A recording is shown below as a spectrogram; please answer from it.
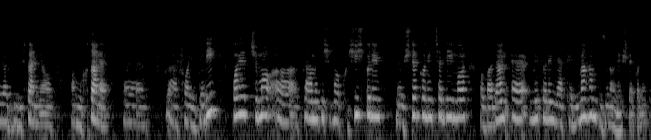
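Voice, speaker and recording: A woman with an Afghan Dari accent teaching a language lesson, patiently asking questions, answering them herself and repeating words slowly. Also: medium pitch, a little mellow. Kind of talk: spoken lesson. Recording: roomy echo.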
